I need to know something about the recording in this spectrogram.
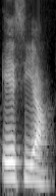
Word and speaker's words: Asia: तो ASIA को हम क्या पढ़ेंगे यहाँ पर? एशिया।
